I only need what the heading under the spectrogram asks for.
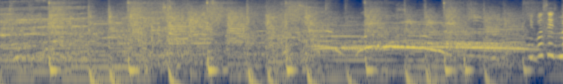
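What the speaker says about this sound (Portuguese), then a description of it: "Principalmente quando a gente viu os carros acelerando de uma forma tão rápida." Formula E race cars accelerate past at a large public event, their loud electric whine rising and sweeping through repeated passes. Tires squeal and a dense crowd din sits underneath.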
